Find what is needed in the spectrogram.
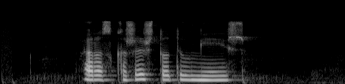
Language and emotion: Russian, neutral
